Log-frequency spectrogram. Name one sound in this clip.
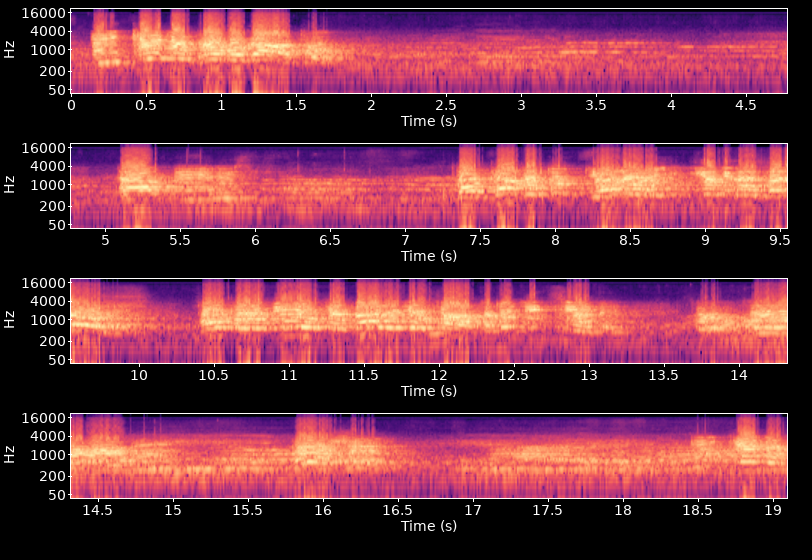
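A crowd of men and women sings a slow hymn together outdoors.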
